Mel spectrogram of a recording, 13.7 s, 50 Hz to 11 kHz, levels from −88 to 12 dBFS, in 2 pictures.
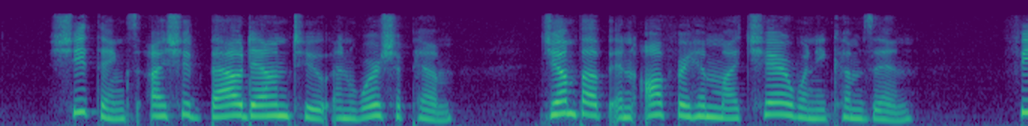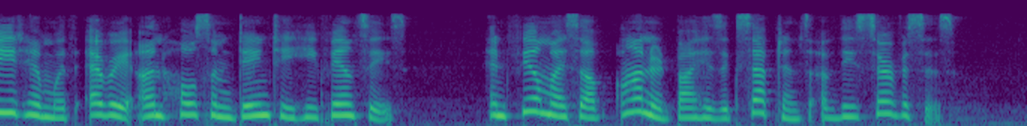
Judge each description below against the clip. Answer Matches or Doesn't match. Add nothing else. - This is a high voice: Matches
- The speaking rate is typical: Matches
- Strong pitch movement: Doesn't match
